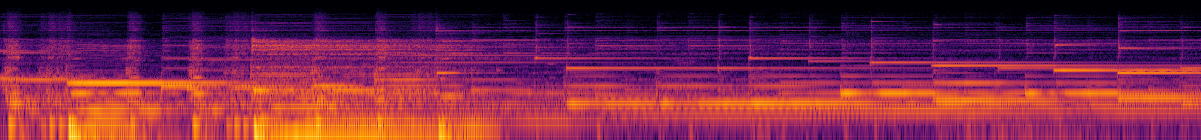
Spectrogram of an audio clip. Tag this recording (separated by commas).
Glockenspiel, Mallet percussion, xylophone, Wind chime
